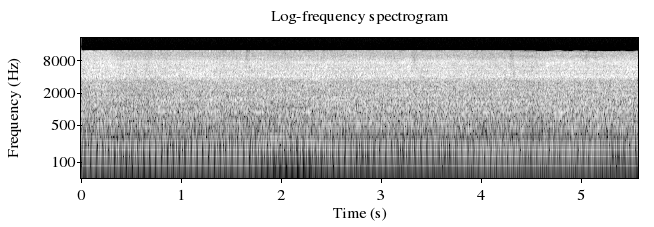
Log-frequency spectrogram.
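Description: Riding lawn mower's engine running steadily as the mower drives off the lift, an even hum with a slight fast flutter.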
